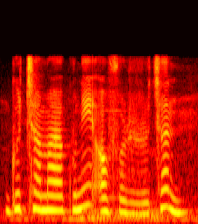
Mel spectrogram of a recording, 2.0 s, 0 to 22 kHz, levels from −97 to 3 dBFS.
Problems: background sounds at intervals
